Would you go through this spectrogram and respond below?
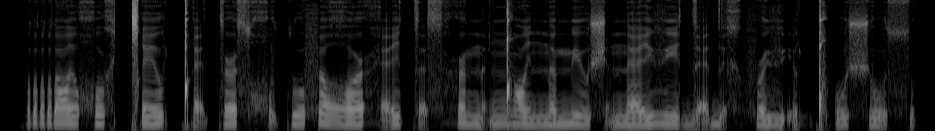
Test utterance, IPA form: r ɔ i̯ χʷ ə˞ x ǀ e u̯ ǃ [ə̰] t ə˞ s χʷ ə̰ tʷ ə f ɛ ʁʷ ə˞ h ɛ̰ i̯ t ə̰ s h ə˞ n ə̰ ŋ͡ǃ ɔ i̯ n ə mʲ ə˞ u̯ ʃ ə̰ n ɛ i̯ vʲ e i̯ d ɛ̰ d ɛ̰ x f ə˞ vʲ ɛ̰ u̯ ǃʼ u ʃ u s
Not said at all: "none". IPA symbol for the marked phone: ɛ̰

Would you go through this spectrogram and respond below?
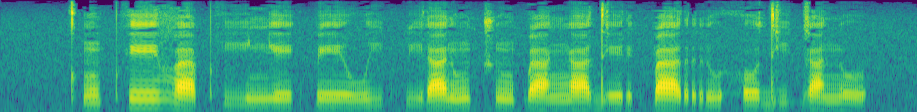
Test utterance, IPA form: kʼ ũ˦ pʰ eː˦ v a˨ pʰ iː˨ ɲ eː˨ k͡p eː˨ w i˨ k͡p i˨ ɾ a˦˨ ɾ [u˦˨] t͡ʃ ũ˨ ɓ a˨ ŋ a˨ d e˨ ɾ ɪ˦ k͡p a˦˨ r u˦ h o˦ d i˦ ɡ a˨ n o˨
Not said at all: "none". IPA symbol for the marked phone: ũ˦˨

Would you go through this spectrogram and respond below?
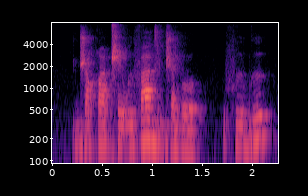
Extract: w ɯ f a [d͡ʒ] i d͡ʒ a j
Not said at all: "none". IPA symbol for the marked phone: d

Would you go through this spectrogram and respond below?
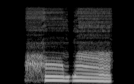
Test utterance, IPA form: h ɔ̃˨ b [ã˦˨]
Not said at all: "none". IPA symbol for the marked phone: ã˨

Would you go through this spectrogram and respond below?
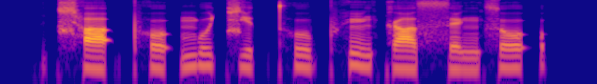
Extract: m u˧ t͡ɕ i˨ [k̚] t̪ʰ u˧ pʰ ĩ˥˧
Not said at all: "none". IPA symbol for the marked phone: t̚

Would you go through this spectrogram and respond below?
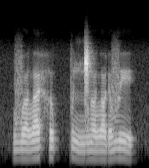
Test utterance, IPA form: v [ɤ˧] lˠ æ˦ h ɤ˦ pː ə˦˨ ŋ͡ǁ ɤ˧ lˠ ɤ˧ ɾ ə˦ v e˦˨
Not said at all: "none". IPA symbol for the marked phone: ɤ˧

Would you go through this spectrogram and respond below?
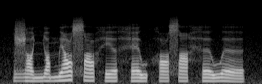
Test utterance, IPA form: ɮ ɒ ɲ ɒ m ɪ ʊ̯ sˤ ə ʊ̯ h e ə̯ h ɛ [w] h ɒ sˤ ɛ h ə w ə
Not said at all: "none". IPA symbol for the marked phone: w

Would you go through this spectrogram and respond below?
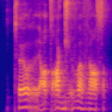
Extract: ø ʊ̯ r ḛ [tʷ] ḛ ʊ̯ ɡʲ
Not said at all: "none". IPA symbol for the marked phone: tˤ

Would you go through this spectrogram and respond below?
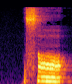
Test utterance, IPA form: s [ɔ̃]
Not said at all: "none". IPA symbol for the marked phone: ɔ̃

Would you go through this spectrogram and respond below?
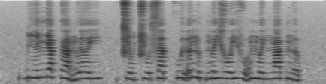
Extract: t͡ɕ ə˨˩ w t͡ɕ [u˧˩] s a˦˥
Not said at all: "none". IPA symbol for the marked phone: u˧˩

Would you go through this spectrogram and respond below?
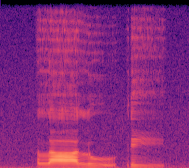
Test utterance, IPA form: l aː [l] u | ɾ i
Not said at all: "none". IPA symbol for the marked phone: l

